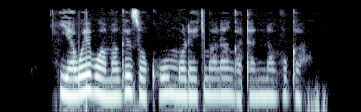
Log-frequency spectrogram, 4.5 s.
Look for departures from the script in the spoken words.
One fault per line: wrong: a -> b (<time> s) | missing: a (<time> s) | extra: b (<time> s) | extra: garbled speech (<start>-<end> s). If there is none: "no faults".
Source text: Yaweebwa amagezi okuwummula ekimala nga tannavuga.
no faults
